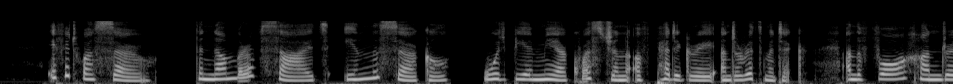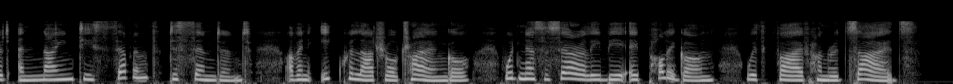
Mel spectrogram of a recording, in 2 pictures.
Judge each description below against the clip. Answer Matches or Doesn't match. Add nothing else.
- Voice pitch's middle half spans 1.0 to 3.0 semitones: Doesn't match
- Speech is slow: Matches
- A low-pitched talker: Doesn't match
